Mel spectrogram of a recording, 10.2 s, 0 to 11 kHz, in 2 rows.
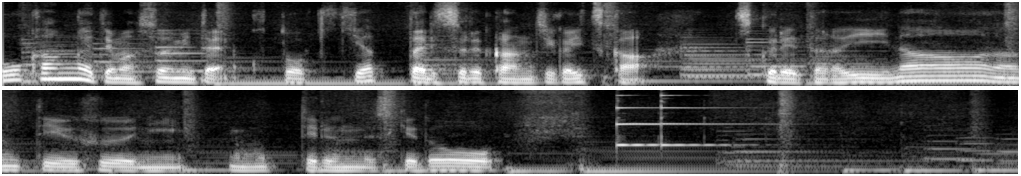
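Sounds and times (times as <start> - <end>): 
speech: 0.0 - 8.2
doorbell ringing outside: 8.2 - 9.2.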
